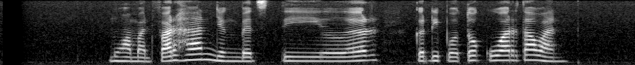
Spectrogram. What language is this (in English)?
Sundanese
